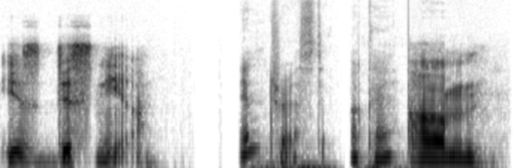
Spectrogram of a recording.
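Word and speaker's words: dyspnea: the technical name is disia interesting okay um spelled very similarly but the p is silent so disp niia but just don't pronounce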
